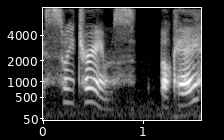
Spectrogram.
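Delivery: soft, hushed reassurance; tender goodnight. Acted. Caller offering support before hanging up, tender and soft. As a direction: trail into a gentle near-whisper.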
